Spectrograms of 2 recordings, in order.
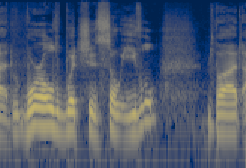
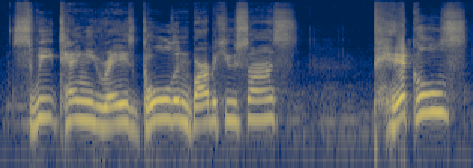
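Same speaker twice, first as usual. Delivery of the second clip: slow, savoured roll-call, rising in pitch; hyped topping reveal; 5 semitones higher, much slower than usual. Pretend. Streamer unveiling pizza toppings, slow hyped relish. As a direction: punch out each item with relish.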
